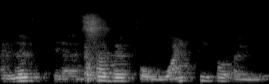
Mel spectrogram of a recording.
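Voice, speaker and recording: With a South African accent, a man talks in a fairly high pitch with lively intonation. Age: 70s. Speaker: storyteller. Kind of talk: storytelling talk.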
